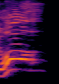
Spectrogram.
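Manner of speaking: sudden high yelp of alarm; retold cry. Preacher acts out the sister crying out at deliverance, a sharp high yelp. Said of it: "elle crie".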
